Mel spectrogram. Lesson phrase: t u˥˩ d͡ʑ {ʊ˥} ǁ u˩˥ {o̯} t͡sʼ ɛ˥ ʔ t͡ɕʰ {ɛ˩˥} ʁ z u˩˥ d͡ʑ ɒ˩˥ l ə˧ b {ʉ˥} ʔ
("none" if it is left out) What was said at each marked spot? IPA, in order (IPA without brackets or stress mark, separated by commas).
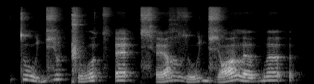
ʊ˥, o̯, ɛ˩˥, ə˥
